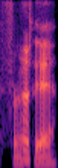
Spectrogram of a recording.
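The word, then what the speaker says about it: Frontière(s): Or Frontier. However you say that one. Frontier, I think, because but the S is silent. Probably.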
